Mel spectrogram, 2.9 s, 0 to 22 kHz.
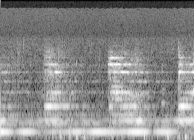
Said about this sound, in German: Bei dir klingeln die Glocken. Ja, ich weiß. 12 Uhr.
